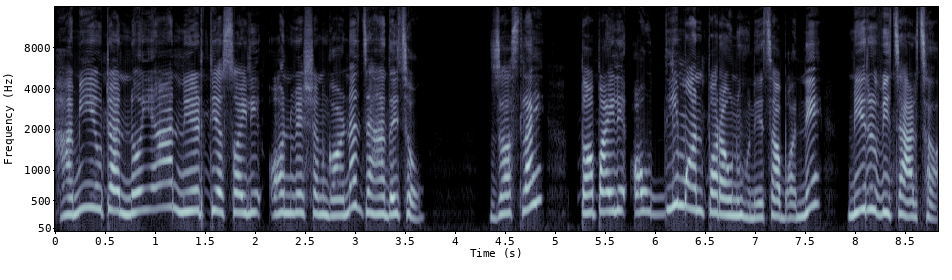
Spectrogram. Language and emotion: Nepali, happy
